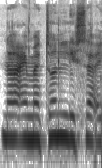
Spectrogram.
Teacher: So, when we merge, okay, that noon sound is merged with the lam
